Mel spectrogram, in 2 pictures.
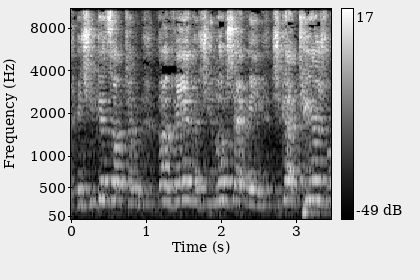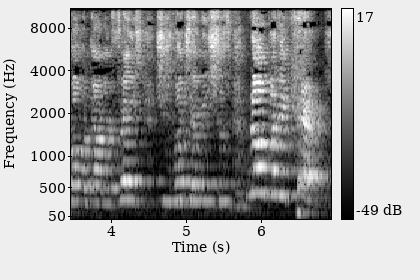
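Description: A man's voice: very high-pitched, recorded from a distance. Impassioned preacher man in echoey church. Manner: impassioned, builds to shouting. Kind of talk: sermon. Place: church sanctuary.

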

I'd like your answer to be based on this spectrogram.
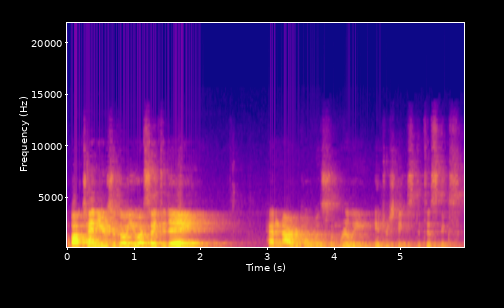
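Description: An older man, a retired pastor, preaching a sermon with gentle, folksy storytelling and humor. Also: on the high side, fairly even intonation, moderate pace. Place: church sanctuary. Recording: echoey church hall.

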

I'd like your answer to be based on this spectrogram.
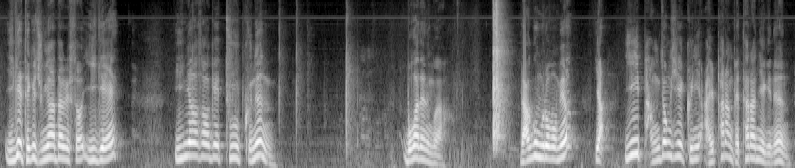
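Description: A man teaching a math class at a cram school, blunt and chatty, joking and mock-scolding his students and checking in with quick questions. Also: fairly high pitch, darkish tone, a little hiss or hum. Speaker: math tutor.

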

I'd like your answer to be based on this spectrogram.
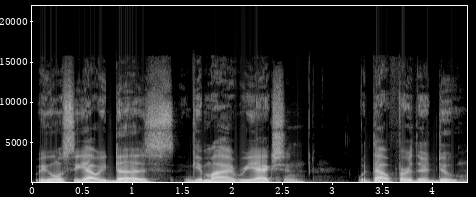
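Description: A man in his thirties hosts a reaction video from a small indoor home studio, speaking into a close, stand-mounted microphone. His commentary is colloquial and teasing, often repeating itself, in a fairly low, level voice at normal speed, with a loud crowd audible.

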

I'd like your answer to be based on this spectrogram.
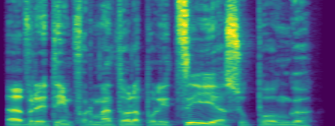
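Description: A man voicing a shrewd, calm male detective in an audiobook, asking measured questions. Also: low-pitched, no room sound, clean studio sound, pitched below the performer's own voice. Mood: probing. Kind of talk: audiobook character reading.

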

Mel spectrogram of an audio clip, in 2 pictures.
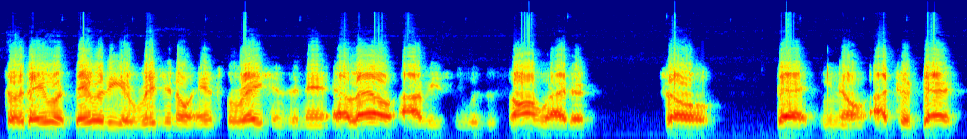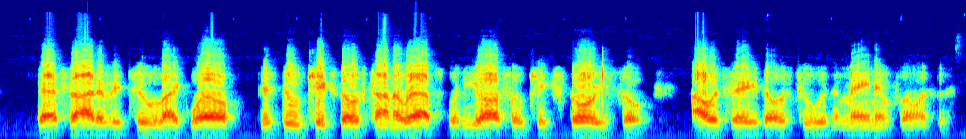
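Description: This rapper, born in Chicago and raised in LA, rambles casually through an interview with frequent restarts in a laid-back way. He speaks at normal speed in a fairly low, steady, slightly bright voice. The recording is muffled, with no room sound.

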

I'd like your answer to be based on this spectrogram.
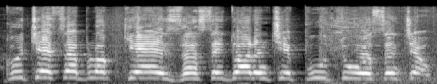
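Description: A man playing a VR game with a friend, talking in excitable, panicky bursts and often yelling. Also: extremely high pitch. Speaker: VR game player. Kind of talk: casual gaming banter with role-play.

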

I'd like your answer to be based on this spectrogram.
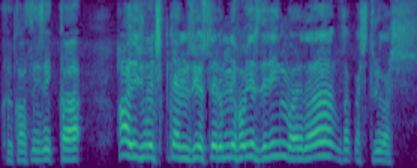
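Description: A man's voice: high voice, very fast, mellow, dry recording. A man giving casual, conversational game commentary to his viewers as a streamer. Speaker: gaming streamer.

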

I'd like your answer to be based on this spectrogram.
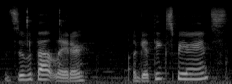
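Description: A woman with a mid-range, expressive voice talks fast while streaming a game, faint music playing behind her. She rambles and thinks aloud in casual, self-deprecating commentary, reading chat messages out loud as she plays.

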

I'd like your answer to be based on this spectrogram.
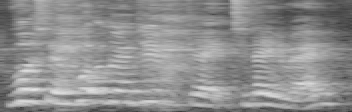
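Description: A woman's voice: a little high, expressive, quick pace. A woman co-hosting a casual vlog, joking and teasing her friend. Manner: jokey and teasing. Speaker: vlog co-host. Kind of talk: casual chat. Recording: echoey room, noisy background, far from mic.

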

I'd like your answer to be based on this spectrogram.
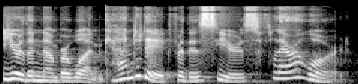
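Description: A haughty, sultry news chief. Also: female voice, mid-range voice, very animated, warm tone. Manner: slow, condescending drawl. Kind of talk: game voice acting.

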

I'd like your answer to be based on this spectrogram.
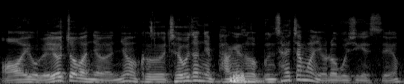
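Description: A man's voice: mid-range voice, big pitch swings, fast, over a noisy crowd. A man working as a paranormal investigator, questioning and explaining casually in polite, hesitant phrasing.

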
